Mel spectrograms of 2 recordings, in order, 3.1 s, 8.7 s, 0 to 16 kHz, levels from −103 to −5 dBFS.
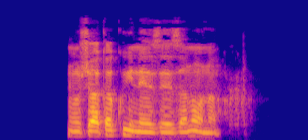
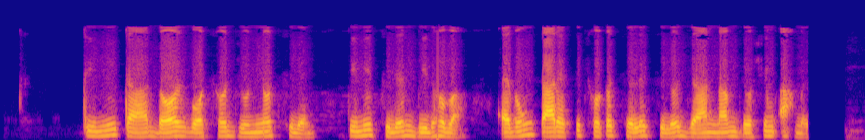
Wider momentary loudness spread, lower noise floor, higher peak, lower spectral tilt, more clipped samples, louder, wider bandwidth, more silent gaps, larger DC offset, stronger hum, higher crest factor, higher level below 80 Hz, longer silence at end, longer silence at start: about the same, 11 LU vs 9 LU; first, under -90 dBFS vs -84 dBFS; second, -6 dBFS vs -2 dBFS; second, -4.5 dB/octave vs -8 dB/octave; neither; second, -25 LUFS vs -22 LUFS; first, 10 kHz vs 8 kHz; neither; neither; neither; about the same, 22 dB vs 20 dB; second, -72 dBFS vs -56 dBFS; about the same, 0.65 s vs 0.55 s; second, 0.7 s vs 0.85 s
